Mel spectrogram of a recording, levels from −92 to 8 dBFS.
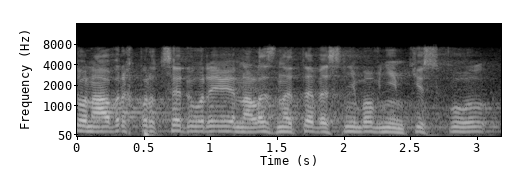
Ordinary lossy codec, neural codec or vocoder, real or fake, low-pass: Opus, 64 kbps; none; real; 7.2 kHz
